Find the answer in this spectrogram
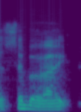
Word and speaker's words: Sybarite: Uh, uh, am I pronouncing it right? Sybarit? The word Sybarit? It's Sybaritic or Sybarite. That's right, Sybarite.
